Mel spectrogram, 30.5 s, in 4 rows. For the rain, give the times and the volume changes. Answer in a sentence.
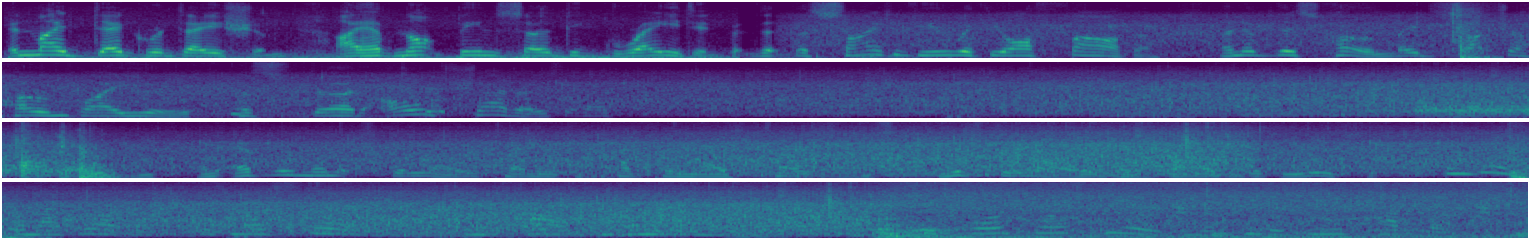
The rain can be heard from 0.0 to 30.4 s, getting louder.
